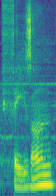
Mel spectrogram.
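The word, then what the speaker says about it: Phazon: Also, it wasn't until Metroid Prime 3 that I heard the pronunciation of how they called it Faison for the first time. But I had played Prime 1 and two for so long that Fazison is just ingrained into my brain and I have no desire to change.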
